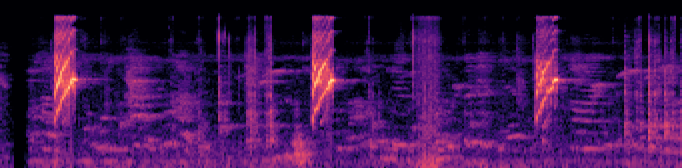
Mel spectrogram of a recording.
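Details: Female canary calling to males, used to lure them into singing: three loud, sweeping chirps that drop sharply in pitch, spaced about two and a half seconds apart, with faint clicks and small rustles between them.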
